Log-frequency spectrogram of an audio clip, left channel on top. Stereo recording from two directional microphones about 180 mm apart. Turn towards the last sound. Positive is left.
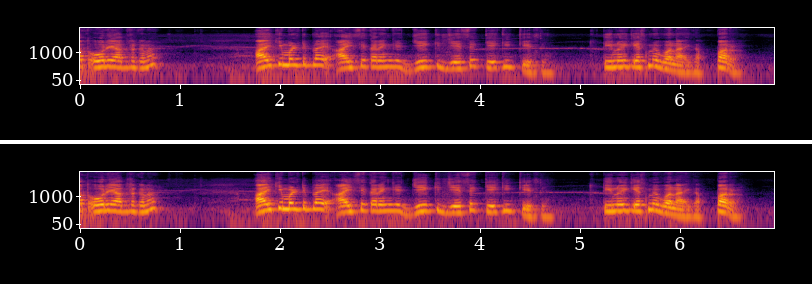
turn(degrees=-40)  # may be behind; listen again after turning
